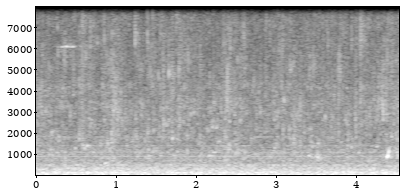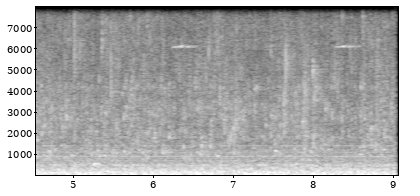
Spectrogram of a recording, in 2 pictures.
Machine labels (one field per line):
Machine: pump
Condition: normal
